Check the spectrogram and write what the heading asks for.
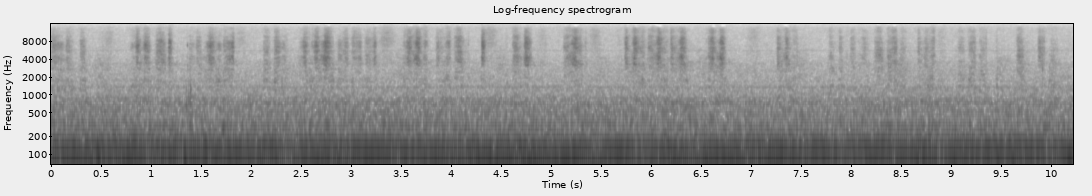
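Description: Marker pen writing on paper: a run of short, irregular scratching strokes as words are written across the page, over a steady low electrical hum.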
